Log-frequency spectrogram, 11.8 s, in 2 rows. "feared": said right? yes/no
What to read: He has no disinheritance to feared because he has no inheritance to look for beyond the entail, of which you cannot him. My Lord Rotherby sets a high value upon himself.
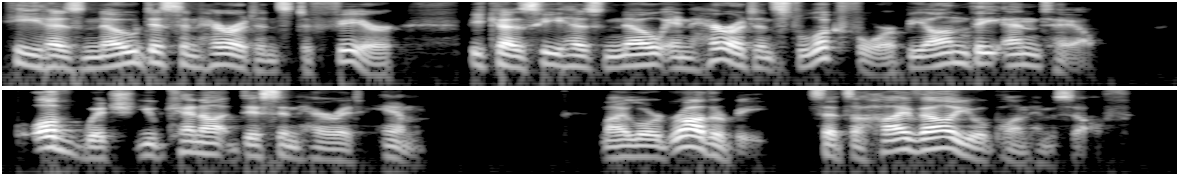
no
